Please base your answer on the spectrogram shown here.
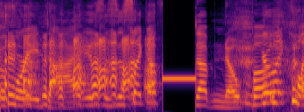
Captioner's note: beep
